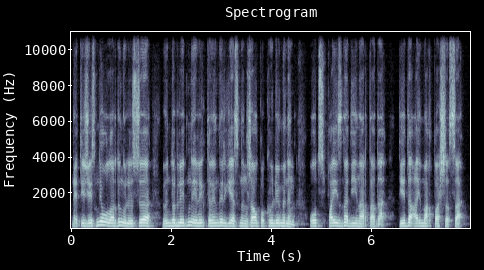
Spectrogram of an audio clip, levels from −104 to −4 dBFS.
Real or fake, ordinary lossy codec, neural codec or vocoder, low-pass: fake; none; vocoder, 22.05 kHz, 80 mel bands, HiFi-GAN; none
